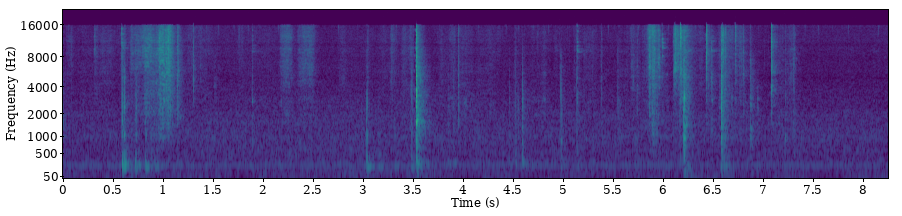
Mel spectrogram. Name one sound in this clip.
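Plastic and cables rustle and knock close by.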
